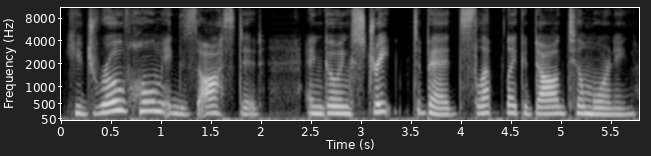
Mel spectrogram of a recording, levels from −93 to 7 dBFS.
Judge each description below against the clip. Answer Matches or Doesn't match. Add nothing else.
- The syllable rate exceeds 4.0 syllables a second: Doesn't match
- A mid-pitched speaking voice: Doesn't match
